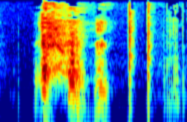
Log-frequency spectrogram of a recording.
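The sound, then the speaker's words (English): Throat clearing to clear phlegm during a sermon: a long, harsh, rasping clear, then a shorter gravelly one, a couple of sharp clicks and a brief rattling trail, with no talk. “I think I finally got that phlegm cleared from my throat.”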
